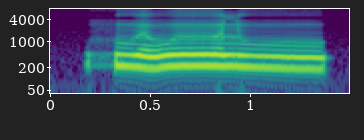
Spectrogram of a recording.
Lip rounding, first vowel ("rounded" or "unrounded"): rounded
